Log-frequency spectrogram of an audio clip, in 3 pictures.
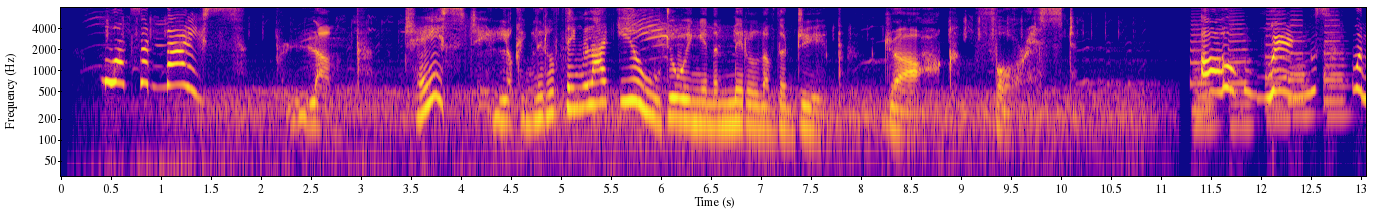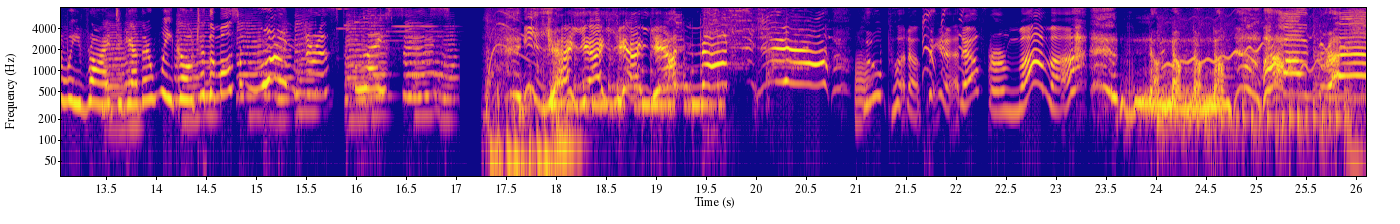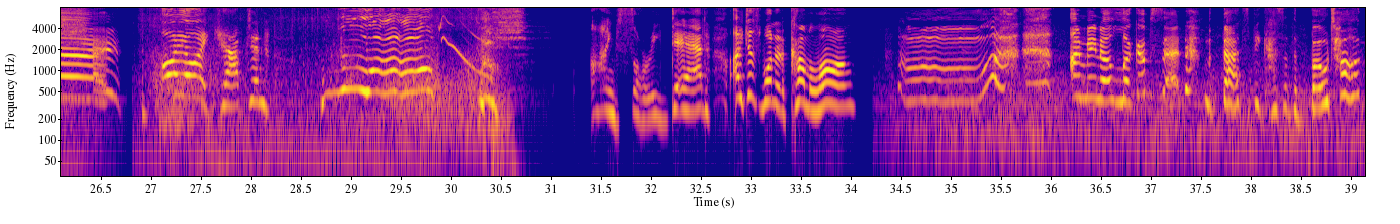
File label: animation, Voice Actor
